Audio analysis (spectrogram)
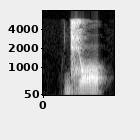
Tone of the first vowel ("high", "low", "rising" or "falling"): low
